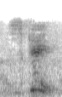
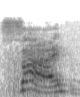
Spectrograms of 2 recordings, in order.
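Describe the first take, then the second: First: The syllable begins with an sk sound. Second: The syllable begins with a plain s sound. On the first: The speaker calls it right. "in Latin, it would be pronounced ski" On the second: The speaker calls it wrong. "this would not be pronounced psi"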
